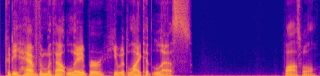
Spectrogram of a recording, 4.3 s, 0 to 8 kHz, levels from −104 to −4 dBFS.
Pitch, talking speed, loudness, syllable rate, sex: 90 Hz, 170 wpm, -21 LUFS, 5.2 syllables/s, male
